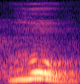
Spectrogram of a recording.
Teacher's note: H besar keluar dari pangkal tenggorokan kita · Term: Hak besar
